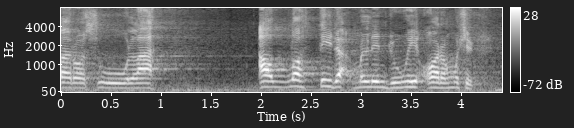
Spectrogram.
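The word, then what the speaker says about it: ورسوله: Nah ono maneh ono wong moco Quran salah. Wa annallaha barium minal musyrikina wa rasulih. Allah ora melindungi tidak melindungi orang musyrik dan tidak melindungi rasulnya. Rasulullah salah. Yang benar bacanya wa anallaha barium minal musyrikina rasulah.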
